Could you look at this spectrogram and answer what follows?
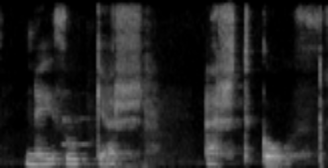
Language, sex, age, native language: Icelandic, female, 9, Icelandic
